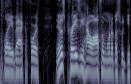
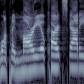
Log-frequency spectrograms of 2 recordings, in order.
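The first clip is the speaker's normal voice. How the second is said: high, loud, mocking, needling taunt; 5 semitones higher, 6 dB louder than usual. Speaker imitates his friend's wife taunting the friend, in a put-on mocking voice. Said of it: "in like this mocking voice".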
